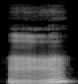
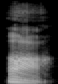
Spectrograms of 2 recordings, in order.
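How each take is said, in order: First: It is said with an unsure pitch. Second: It is said with an angry pitch.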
